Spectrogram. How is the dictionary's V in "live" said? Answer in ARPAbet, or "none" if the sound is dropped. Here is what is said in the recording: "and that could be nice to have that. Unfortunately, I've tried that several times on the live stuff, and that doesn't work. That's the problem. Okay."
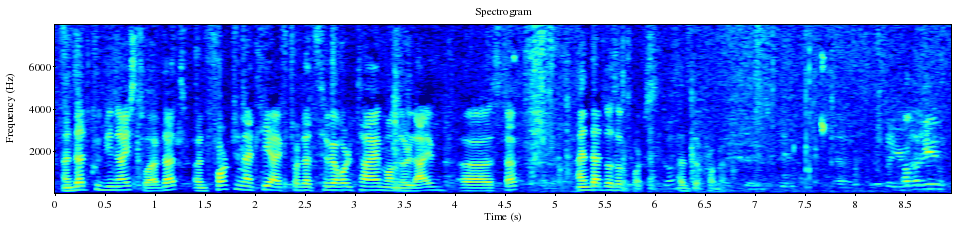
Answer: V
